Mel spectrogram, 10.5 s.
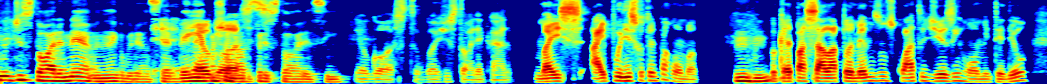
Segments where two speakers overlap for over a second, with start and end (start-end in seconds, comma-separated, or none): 1.5-2.8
